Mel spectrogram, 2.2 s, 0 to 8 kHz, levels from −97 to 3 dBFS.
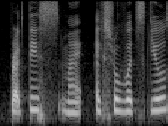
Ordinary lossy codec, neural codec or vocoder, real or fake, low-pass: none; none; real; none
